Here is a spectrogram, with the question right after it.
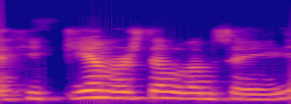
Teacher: Jadi kuncinya ada di penekanan, can't-nya ditekankan, understand-nya nggak sambil lalu aja untuk verb-nya.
